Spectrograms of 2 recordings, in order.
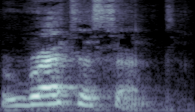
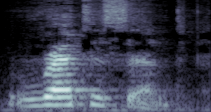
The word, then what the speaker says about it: reticent: the second word is reticent reticent the stress is on the first part r it means not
